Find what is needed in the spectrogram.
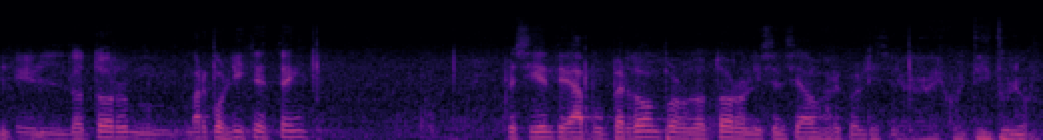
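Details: Adult man speaking; normal voice.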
